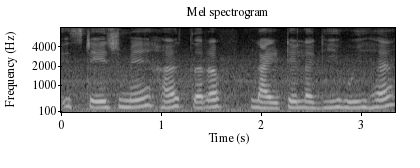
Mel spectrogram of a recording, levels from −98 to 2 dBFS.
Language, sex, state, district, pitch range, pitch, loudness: Hindi, female, Uttar Pradesh, Jyotiba Phule Nagar, 215-240 Hz, 230 Hz, -32 LUFS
